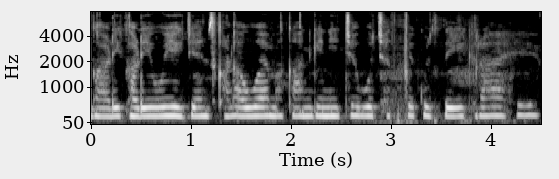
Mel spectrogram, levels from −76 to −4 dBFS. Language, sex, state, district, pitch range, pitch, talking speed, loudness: Hindi, female, Bihar, Jamui, 230-235 Hz, 230 Hz, 265 wpm, -18 LUFS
